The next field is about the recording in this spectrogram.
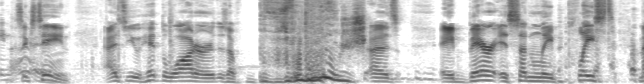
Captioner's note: double splooshing sound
